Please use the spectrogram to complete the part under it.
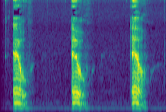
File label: portuguese eu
